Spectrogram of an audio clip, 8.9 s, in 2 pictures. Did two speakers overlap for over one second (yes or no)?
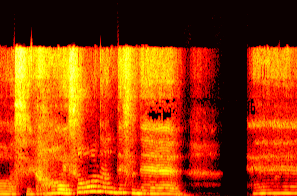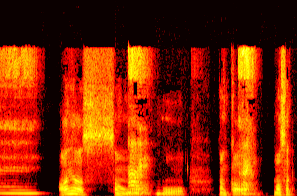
no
